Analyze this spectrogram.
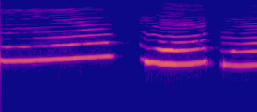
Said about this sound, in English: I was like, are those sirens or weird birds? It was hard to understand what that was, but I think it was sirens, but yeah, I heard it too. Yeah. Very mournful sound.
